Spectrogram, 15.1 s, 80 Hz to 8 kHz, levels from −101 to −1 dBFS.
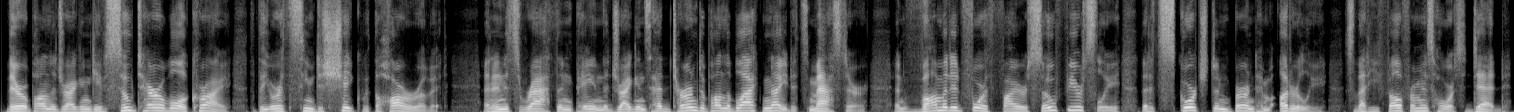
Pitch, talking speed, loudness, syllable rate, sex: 155 Hz, 220 wpm, -22 LUFS, 5.6 syllables/s, male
